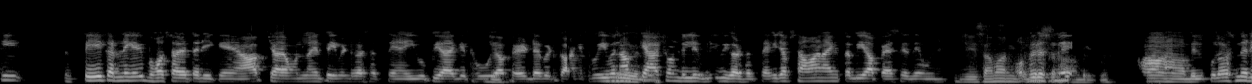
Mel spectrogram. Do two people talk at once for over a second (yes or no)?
no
